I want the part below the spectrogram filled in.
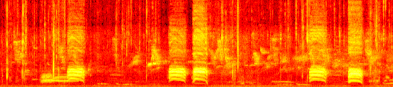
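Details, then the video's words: Crows cawing among a large flock, loud harsh caws often in close pairs, separated by quieter stretches of distant calling birds. "Kaka sound and noises of Crow birds | Huge numbers of crows crowing and crying sounds"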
